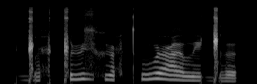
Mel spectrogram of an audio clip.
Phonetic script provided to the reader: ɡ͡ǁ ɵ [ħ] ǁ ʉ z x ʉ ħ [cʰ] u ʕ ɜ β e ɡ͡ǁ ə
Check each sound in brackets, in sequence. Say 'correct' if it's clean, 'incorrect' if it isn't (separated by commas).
correct, incorrect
